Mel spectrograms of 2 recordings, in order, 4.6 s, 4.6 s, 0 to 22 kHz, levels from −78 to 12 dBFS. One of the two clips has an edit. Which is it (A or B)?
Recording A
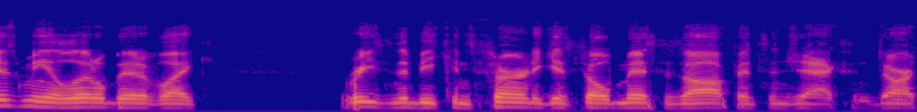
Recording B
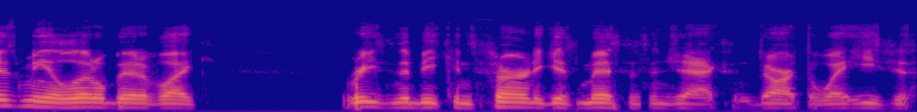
B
